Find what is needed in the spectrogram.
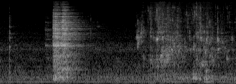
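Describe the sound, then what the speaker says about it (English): Whey drained from homemade cream cheese is dumped out: a sharp clatter of a container, then a few seconds of splashing, pouring liquid nearby, with no talking. "I'm gonna go dump this extra liquid right now because it's gonna start filling up pretty fast"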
